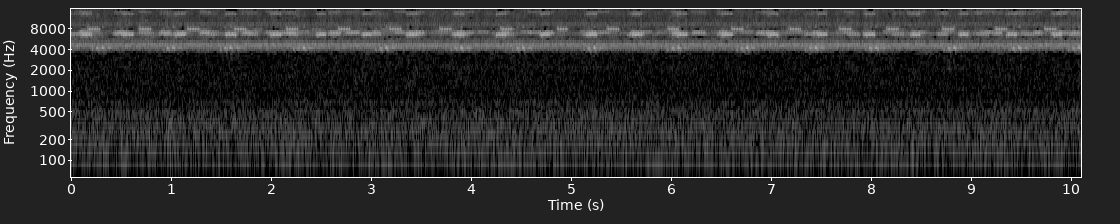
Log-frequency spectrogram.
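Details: Nocturnal cricket chorus recorded one warm, humid Midwestern summer night: layered high-pitched chirps pulse continuously at a brisk, fairly regular pace, with quiet low background noise.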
